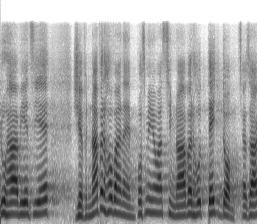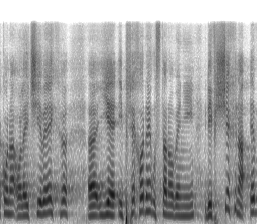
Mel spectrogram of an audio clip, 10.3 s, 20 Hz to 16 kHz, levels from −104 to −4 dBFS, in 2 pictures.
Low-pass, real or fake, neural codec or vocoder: 10.8 kHz; fake; codec, 24 kHz, 0.9 kbps, DualCodec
